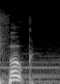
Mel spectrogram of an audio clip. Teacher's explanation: You do not pronounce the L in folk.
